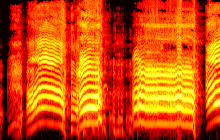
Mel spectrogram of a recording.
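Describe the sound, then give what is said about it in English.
A person imitates a screaming ape with several loud, drawn-out wailing howls, each voiced cry rising and holding before breaking off, separated by short pauses. “My ape I just ended up screaming like”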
